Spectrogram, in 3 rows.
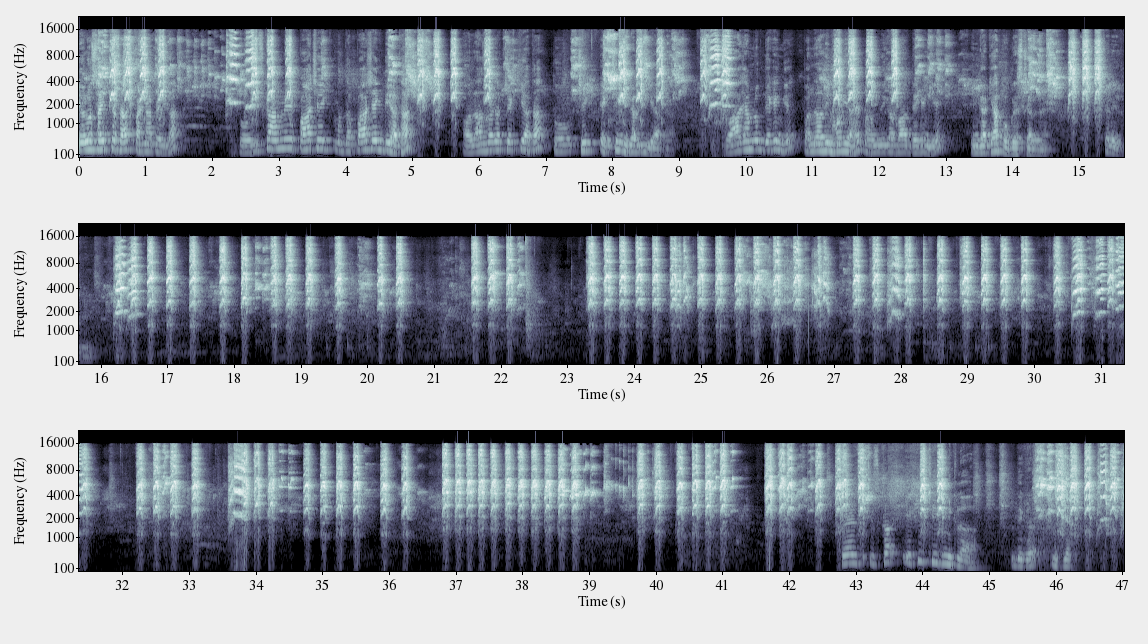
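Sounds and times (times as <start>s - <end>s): parrots screeching: 0.2s - 3.8s, 4.6s - 6.6s, 7.4s - 10.0s, 11.1s - 13.4s, 14.2s - 15.4s, 16.0s - 22.4s, 23.3s - 47.0s.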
